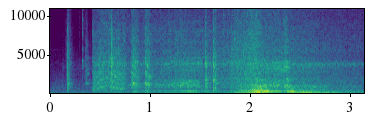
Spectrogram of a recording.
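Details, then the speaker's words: 1993 Toyota Supra, sold as runs and drives but neglected: engine catches with a few uneven firing pulses, flares briefly, then sags and dies; electrical system lacks a proper ground, and wiggling the ground restored spark. "the electrical system is very unhappy happy there's definitely not proper ground here okay good um there's definitely not proper uh grounding"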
